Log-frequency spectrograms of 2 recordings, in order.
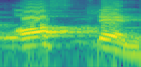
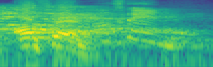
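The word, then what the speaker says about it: often: যেমন দেখ ও এফটিই এন আমরা যদি টি কে ধরে নেই তাহলে হবে অফটেন। কি হবে? কিন্তুটি ছড়ে দাও তাহলে কি হবে উচ্চারণ অফেন। অফেন। আমরা বলব অফেন।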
